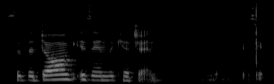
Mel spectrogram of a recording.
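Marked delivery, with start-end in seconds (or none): 2.1-2.7 under-the-breath whisper to herself; muttered whispered stage aside. Real, not acted. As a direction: whisper it off-mic. Teacher adjusting her camera.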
